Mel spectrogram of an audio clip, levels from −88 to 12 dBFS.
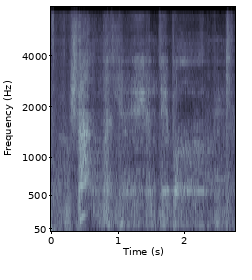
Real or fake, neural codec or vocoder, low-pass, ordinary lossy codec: fake; codec, 16 kHz in and 24 kHz out, 0.6 kbps, FocalCodec, streaming, 4096 codes; 7.2 kHz; none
